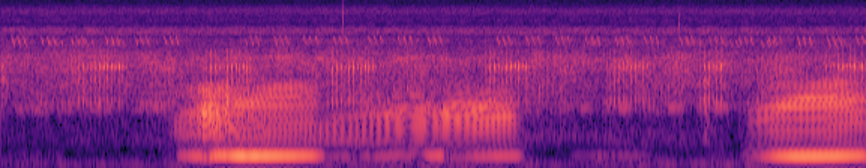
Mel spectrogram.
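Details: Balloon frogs raised in a backyard organic garden, calling in a loud night chorus: long, low, droning moans, each swelling for about a second with buzzy overtones, overlapping one another with brief gaps.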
